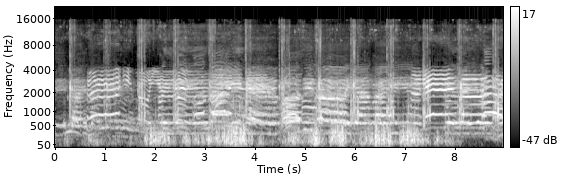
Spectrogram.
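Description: A group of Maasai women singing together unaccompanied, with sharp clap-like strokes roughly once a second.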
